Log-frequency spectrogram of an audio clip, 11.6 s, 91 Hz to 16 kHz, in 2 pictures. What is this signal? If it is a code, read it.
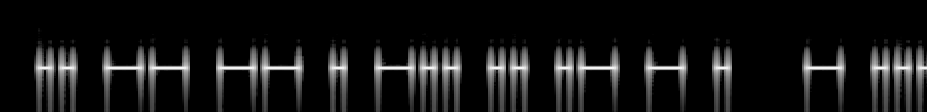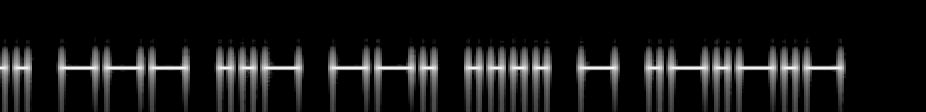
Morse code, heard as a keyed tone, about 17 wpm, 700 Hz. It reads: IMMEDIATE THOUGHT.
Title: Sentences from Top 1500 Words 17wpm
